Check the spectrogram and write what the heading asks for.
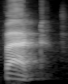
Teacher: फ का उच्चारण होता है, जो अपर लिप है लोअर टीथ दोनों में स्पर्श होने से होता है। दोनों आपस में अगर स्पर्श कर लेते हैं तो फ का उच्चारण होता है।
